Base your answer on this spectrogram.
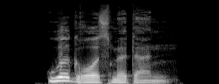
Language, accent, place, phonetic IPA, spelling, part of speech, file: German, Germany, Berlin, [ˈuːɐ̯ɡʁoːsˌmʏtɐn], Urgroßmüttern, noun, De-Urgroßmüttern.ogg
- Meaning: dative plural of Urgroßmutter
